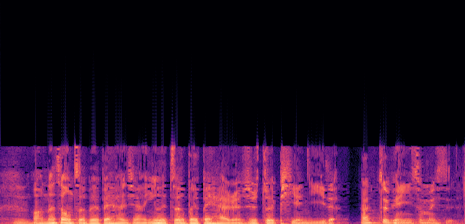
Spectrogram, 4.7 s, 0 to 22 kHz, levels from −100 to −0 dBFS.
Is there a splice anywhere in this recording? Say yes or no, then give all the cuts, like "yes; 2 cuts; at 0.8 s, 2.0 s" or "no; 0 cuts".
yes; 1 cut; at 3.5 s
